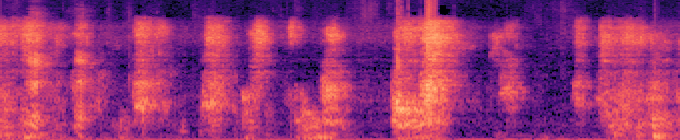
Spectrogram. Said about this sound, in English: That noise that you are hearing in the background part of Master Debaters. Spooky's dogs.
